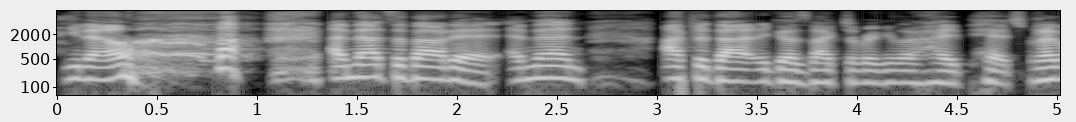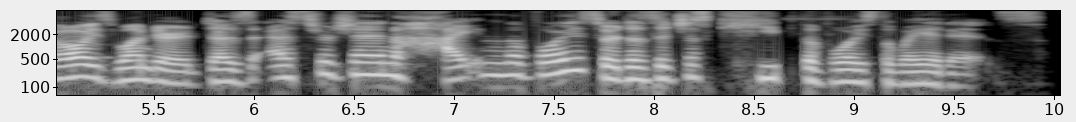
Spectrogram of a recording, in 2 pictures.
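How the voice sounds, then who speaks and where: Male podcast co-host, slightly high voice, laughs a lot, casual. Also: no room sound. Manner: laughs often, chatty and animated. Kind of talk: casual interview chat.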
